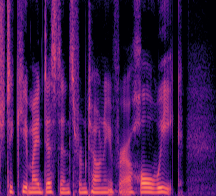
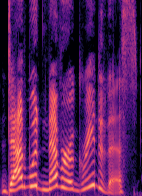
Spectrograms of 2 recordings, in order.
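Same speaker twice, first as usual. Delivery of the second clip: much higher and louder outburst; angry protest; 10 semitones higher, 9 dB louder than usual. Acted. Daughter refusing to believe her dad agreed, shouting. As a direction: fling it back at her in disbelief.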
